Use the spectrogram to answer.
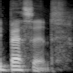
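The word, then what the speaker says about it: Besant: the attention of Annie bessent most American pronunciations of this seem to rhyme with crescent so we're going with that she was a socialist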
